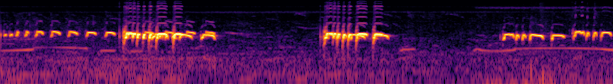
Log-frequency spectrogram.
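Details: Local zebra dove luring rivals, in a loud, clear recording. Rows of quick hooked coos alternate with bursts of rapid stuttering notes, repeating about every two seconds. A low steady tone runs underneath.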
